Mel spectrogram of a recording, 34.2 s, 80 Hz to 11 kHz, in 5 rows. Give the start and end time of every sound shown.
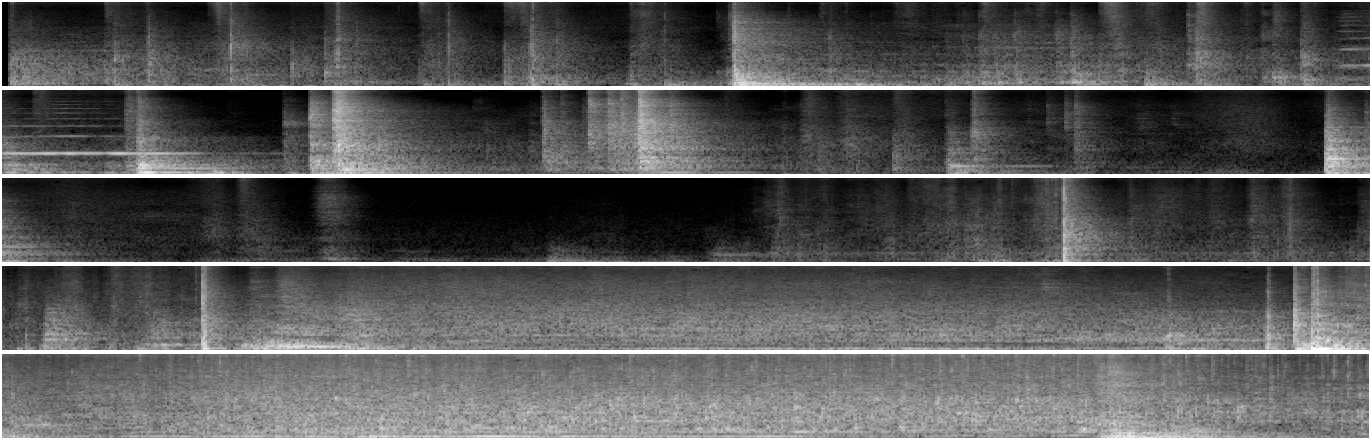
0.0s-3.5s: footsteps
3.5s-4.3s: door
4.3s-7.1s: footsteps
7.2s-10.8s: door
21.7s-26.6s: toilet flushing
26.8s-27.6s: door
27.0s-34.2s: running water
32.8s-33.4s: door

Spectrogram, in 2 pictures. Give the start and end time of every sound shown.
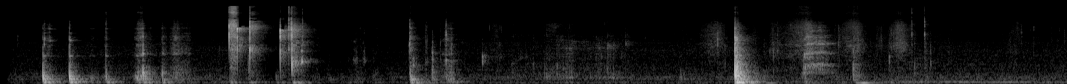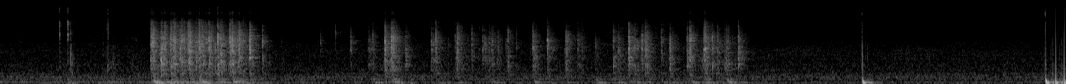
2.0s-3.4s: cutlery and dishes
11.0s-18.3s: keyboard typing

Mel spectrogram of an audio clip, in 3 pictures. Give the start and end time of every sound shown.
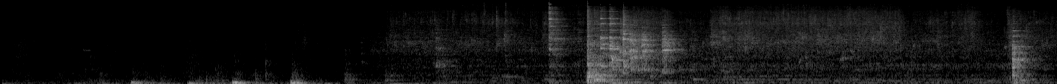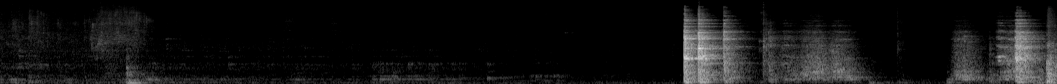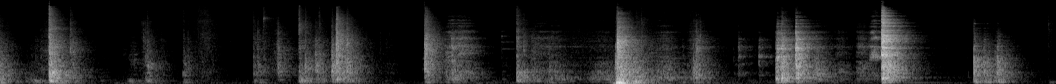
3.7s-12.1s: running water
17.4s-19.3s: cutlery and dishes
20.1s-22.1s: cutlery and dishes
22.4s-24.9s: cutlery and dishes
25.4s-31.7s: cutlery and dishes

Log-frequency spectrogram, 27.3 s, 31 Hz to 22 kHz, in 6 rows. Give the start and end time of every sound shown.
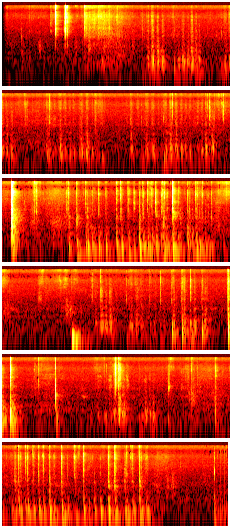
10.2s-13.7s: keyboard typing
22.5s-26.4s: keyboard typing

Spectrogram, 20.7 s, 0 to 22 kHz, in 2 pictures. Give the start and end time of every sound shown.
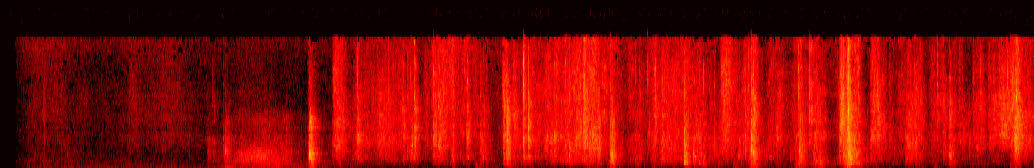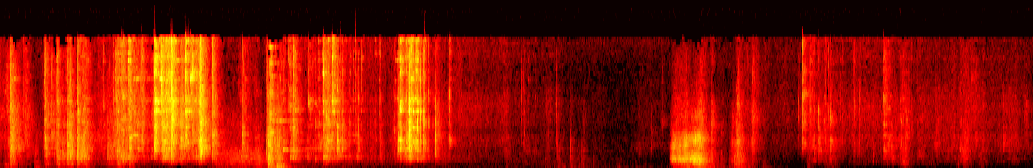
2.0s-3.4s: wardrobe or drawer
10.3s-15.0s: keys
12.6s-13.5s: wardrobe or drawer
17.0s-18.2s: window
18.3s-20.3s: footsteps

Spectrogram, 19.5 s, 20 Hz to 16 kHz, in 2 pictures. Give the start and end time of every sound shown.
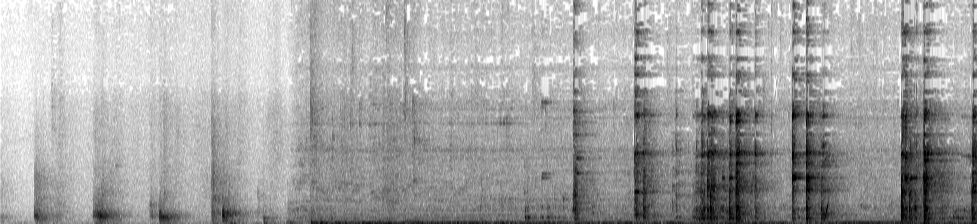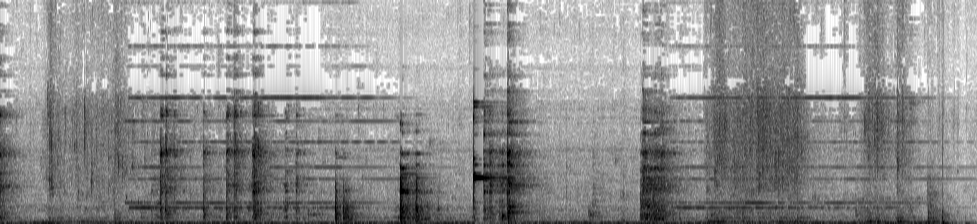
0.2s-3.1s: footsteps
3.1s-19.5s: running water
5.1s-16.9s: cutlery and dishes
10.9s-19.5s: phone ringing

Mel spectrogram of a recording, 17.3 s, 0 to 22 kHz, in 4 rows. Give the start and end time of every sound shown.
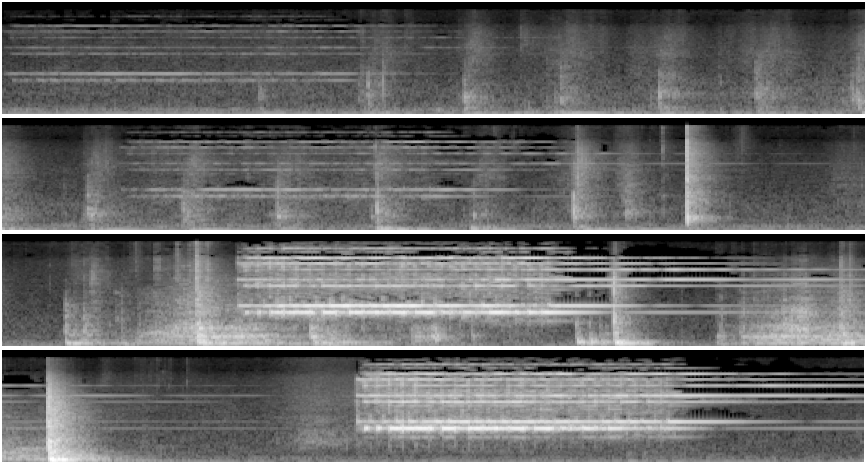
0.0s-17.3s: phone ringing
1.3s-7.7s: footsteps
7.7s-8.1s: light switch
8.9s-10.6s: wardrobe or drawer
12.2s-13.5s: wardrobe or drawer

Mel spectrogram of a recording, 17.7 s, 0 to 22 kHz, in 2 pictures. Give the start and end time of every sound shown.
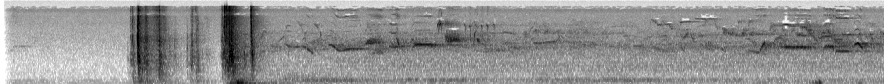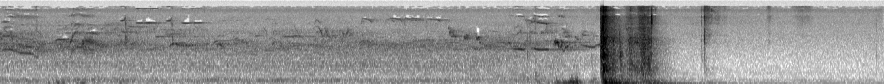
1.3s-2.7s: window
14.4s-15.6s: window

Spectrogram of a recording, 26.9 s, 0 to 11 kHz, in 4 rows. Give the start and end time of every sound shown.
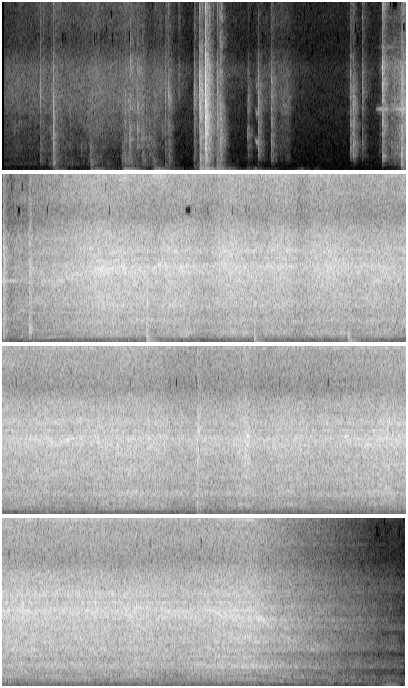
0.8s-4.4s: footsteps
2.5s-3.9s: door
6.3s-25.9s: vacuum cleaner

